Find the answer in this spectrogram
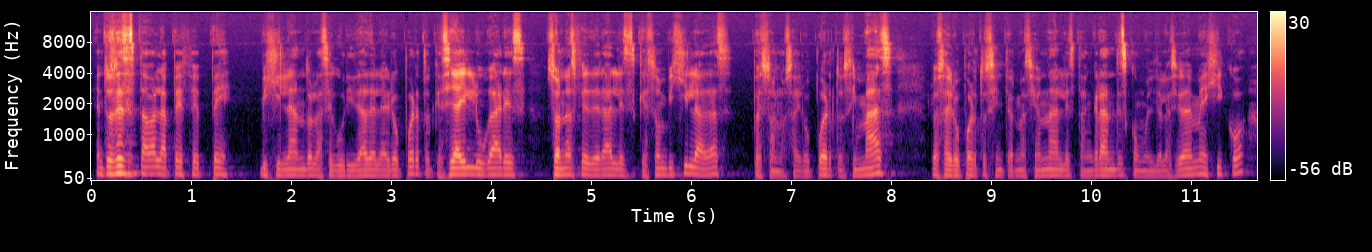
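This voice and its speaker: A man's voice: mid-range voice, fairly even intonation, fairly quick, dark tone. A man with a Mexican accent giving a lecture, telling anecdotes in a chatty way with frequent tag questions. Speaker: guest lecturer, performance artist.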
